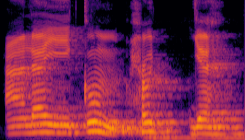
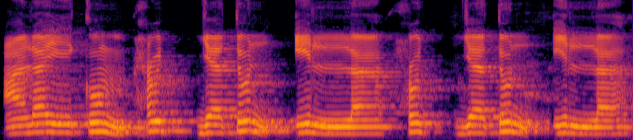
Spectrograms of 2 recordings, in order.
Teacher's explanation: Misalkan kita gabung kepada kata berikutnya, maka dia akan kembali sebagai huruf ta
